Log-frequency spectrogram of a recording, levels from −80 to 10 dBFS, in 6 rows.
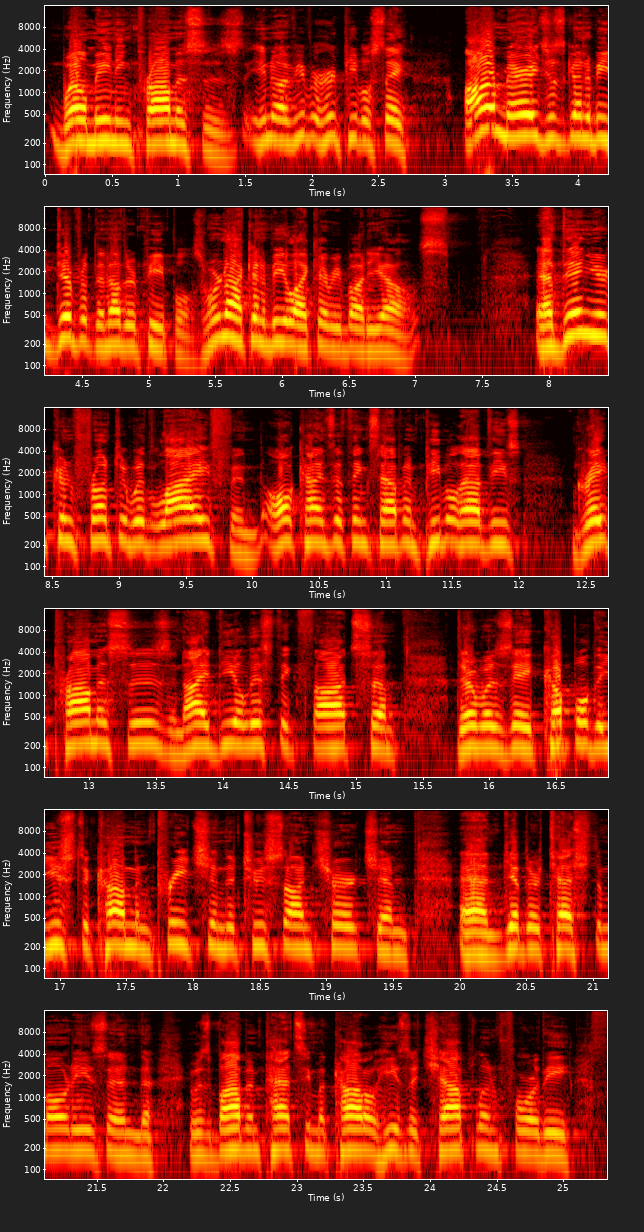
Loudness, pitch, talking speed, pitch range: -18 LUFS, 195 Hz, 190 wpm, 180-215 Hz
